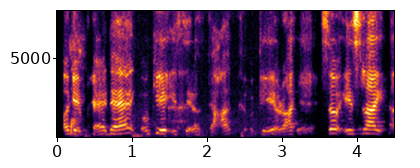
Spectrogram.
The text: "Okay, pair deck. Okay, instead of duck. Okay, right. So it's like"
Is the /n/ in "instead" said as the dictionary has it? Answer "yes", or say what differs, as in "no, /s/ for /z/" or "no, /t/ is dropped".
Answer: no, /n/ is dropped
